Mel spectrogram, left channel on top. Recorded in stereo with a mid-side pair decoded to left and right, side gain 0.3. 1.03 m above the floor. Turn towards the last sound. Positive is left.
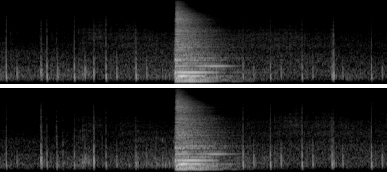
turn(degrees=50)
